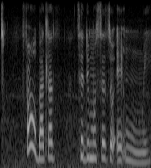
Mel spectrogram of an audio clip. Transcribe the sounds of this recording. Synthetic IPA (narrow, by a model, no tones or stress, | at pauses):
faʊbat͡ɬʼa | t͡sʰedimʊset͡sʼɔʔɪŋ̩ːŋwɛ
